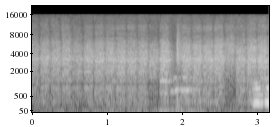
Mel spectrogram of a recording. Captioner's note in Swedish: hund ljud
